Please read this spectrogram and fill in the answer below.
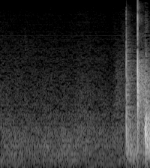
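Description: Hushed room tone, then about one and a half seconds in a snooker shot is played: a light tap of the cue tip on the cue ball, followed a moment later by a louder, sharp click of the cue ball striking an object ball.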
